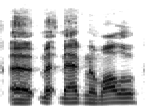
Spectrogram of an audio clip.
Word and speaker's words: Magnamalo: Yeah, Magnamalo.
